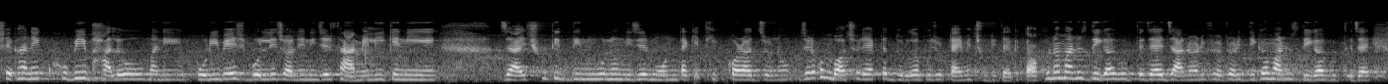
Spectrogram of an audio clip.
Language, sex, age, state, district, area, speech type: Bengali, female, 18-30, West Bengal, Purba Bardhaman, urban, spontaneous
